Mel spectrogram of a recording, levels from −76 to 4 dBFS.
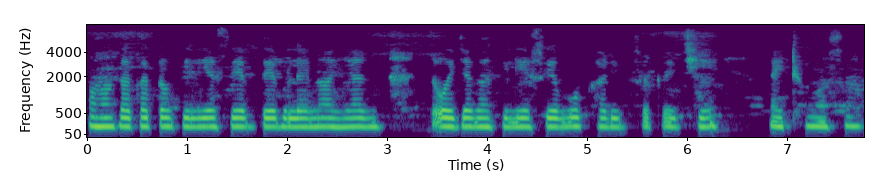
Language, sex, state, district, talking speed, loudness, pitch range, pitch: Maithili, female, Bihar, Saharsa, 155 wpm, -20 LUFS, 190-195 Hz, 190 Hz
